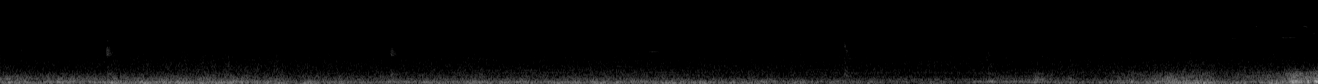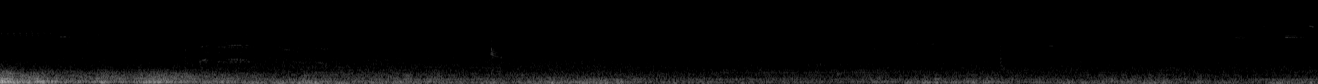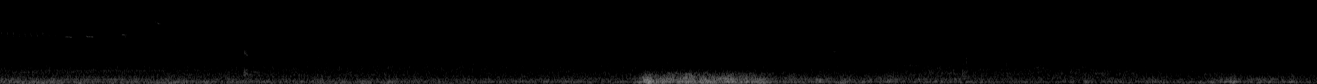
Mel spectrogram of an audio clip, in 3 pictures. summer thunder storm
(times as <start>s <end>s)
10.2s 15.9s, 32.7s 35.5s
